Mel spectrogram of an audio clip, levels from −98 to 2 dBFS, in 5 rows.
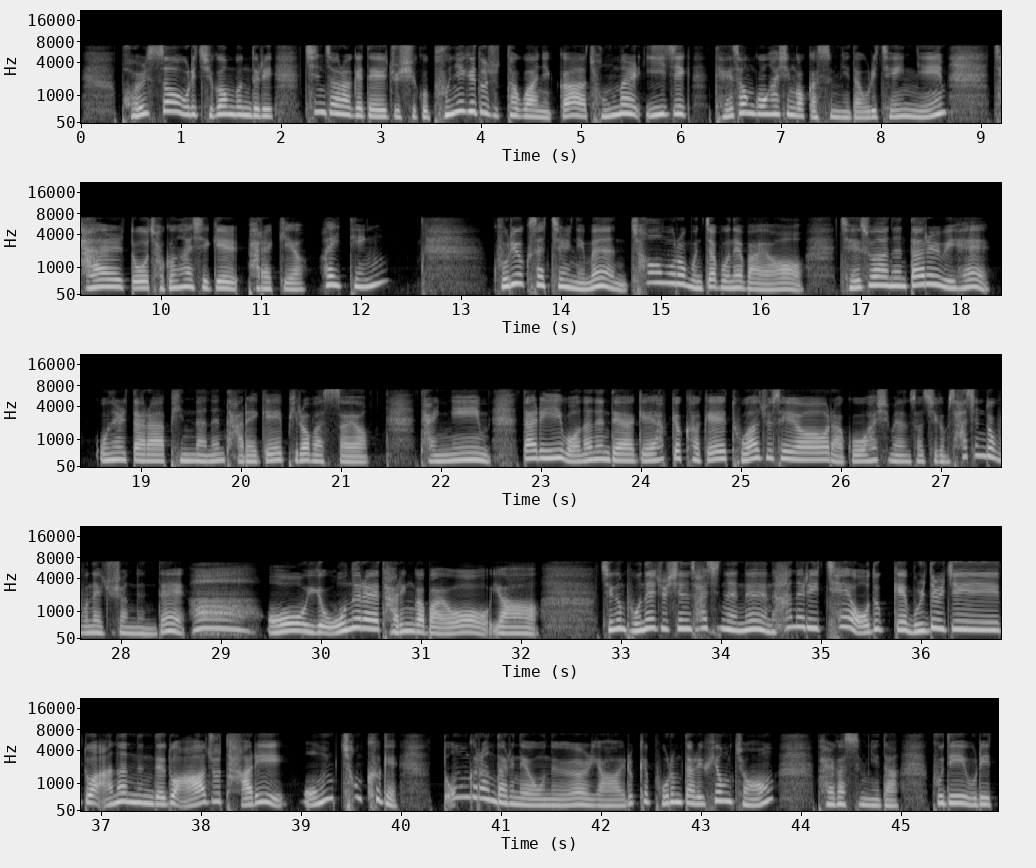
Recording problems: high frequencies cut off; noticeable; nothing above 7 kHz

